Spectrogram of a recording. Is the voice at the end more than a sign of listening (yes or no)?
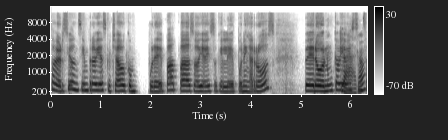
yes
